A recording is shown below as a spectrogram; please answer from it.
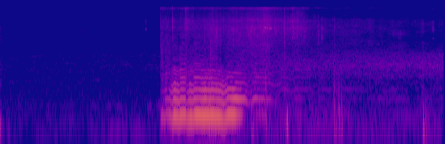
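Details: Buff-tailed bumblebee queen, Bombus terrestris, in Switzerland, coming out of hibernation: after a second and a half of quiet, a sudden loud low droning buzz with layered harmonics, strongest for about a second, then fading to a softer hum.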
